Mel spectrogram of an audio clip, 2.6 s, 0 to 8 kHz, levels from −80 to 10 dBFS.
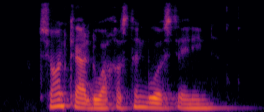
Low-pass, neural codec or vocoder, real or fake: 7.2 kHz; codec, 16 kHz, 4 kbps, FunCodec, trained on LibriTTS, 50 frames a second; fake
